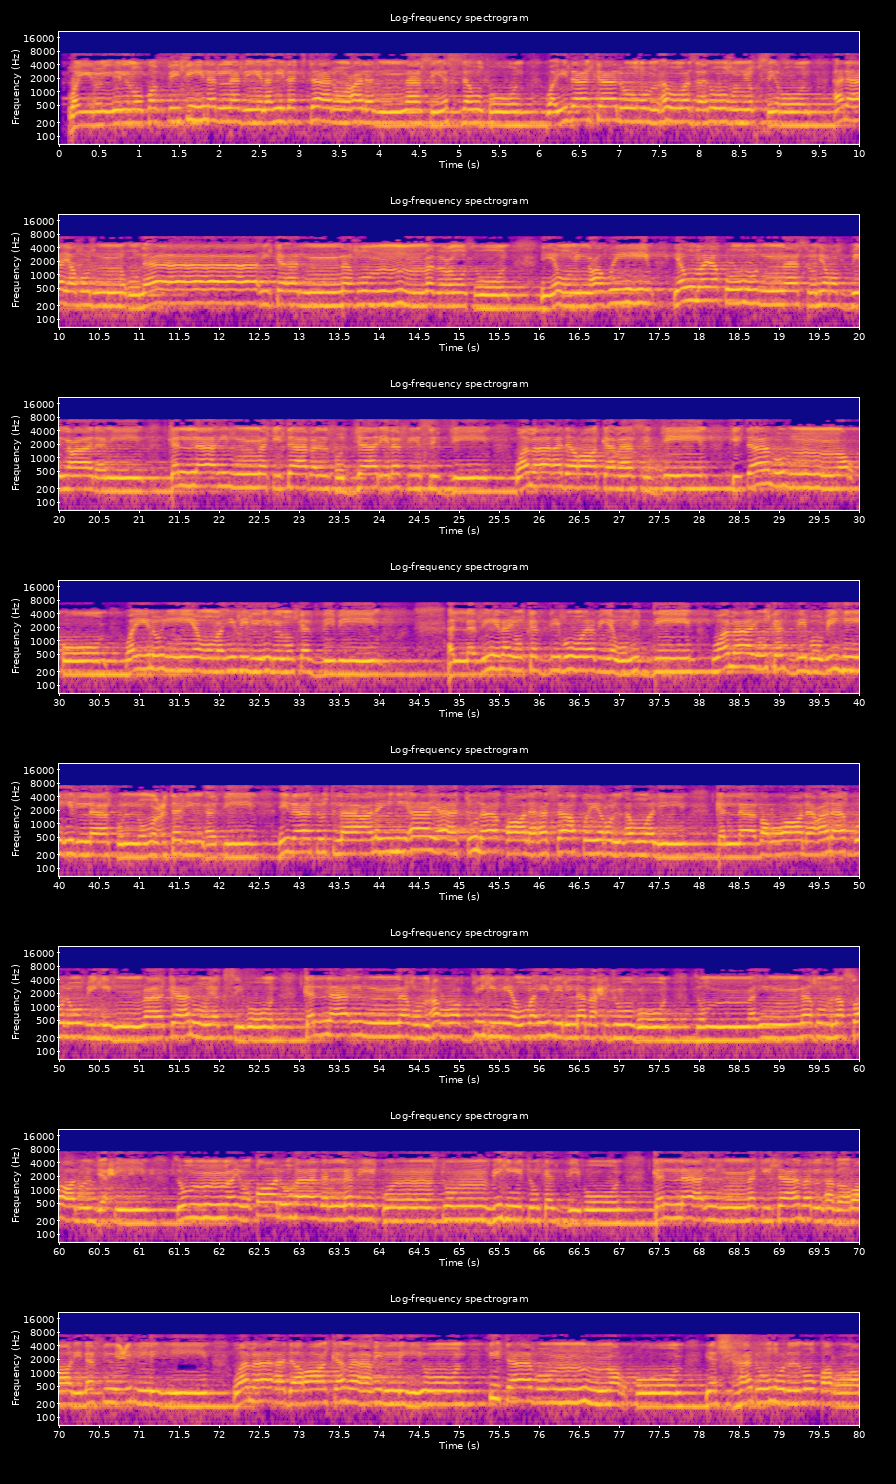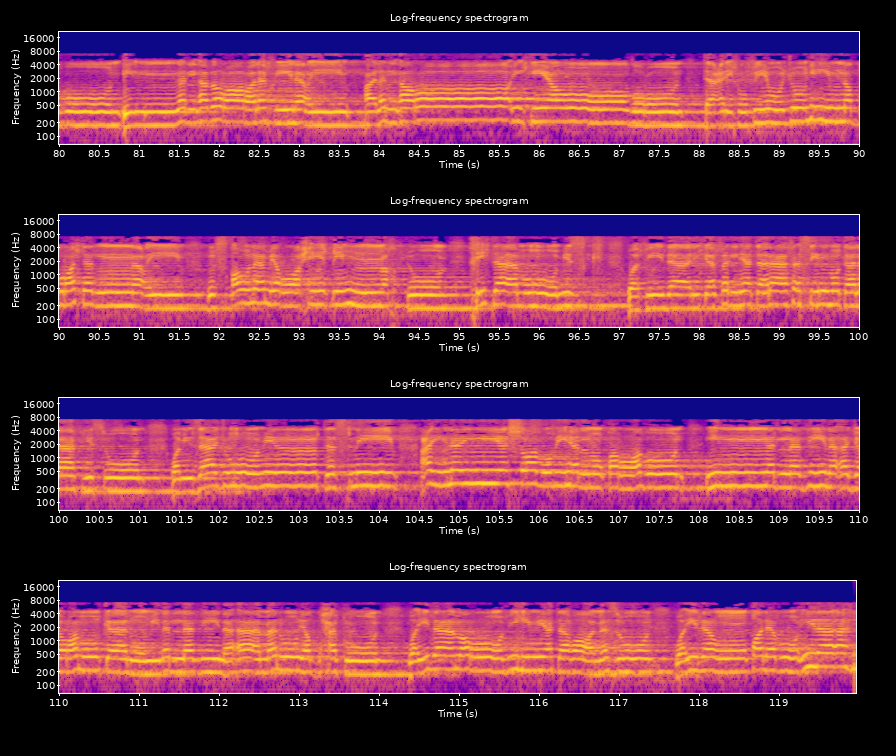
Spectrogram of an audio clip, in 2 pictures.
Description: المكان: المسجد النبوي المطففين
